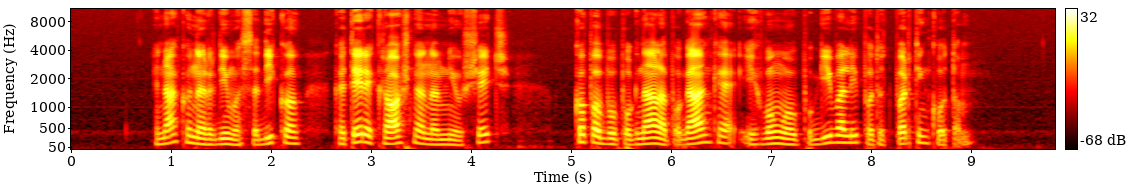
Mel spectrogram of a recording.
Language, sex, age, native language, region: Slovenian, male, 18-29, Slovenian, Central Slovenia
